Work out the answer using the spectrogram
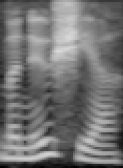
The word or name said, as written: minutia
